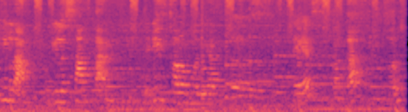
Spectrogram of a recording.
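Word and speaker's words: です: Jadi kalau melihat des, maka harus diucapkan. Kalau desu itu harus des, kemudian kalau masu itu menjadi mas.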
